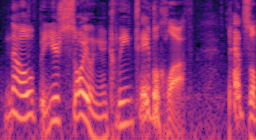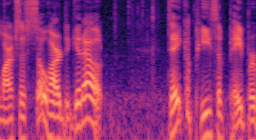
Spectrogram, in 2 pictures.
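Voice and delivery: a prim housekeeper protecting her tablecloth; fussy housekeeper. Acted. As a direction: housekeeper scolding the inventor, high-pitched. Housekeeper voiced.

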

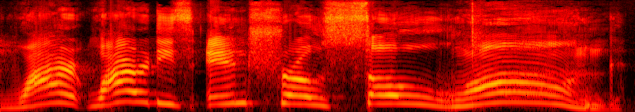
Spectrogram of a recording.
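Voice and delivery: high, drawn-out exasperated complaint; mock outraged roast. Comic roasting the host's intros, exaggerated exasperation. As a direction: stretch the words slowly, pitch way up. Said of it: "started going in on 'em".

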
